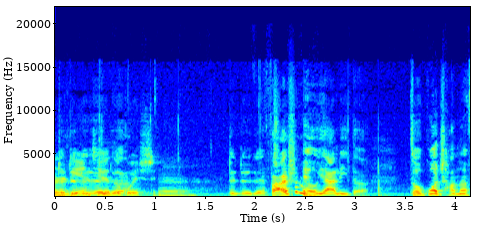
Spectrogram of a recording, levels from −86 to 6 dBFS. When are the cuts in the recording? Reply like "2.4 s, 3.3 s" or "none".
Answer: none

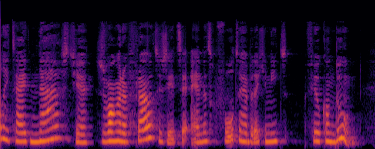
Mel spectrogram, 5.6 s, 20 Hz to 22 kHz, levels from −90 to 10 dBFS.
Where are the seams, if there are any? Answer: 1.4 s

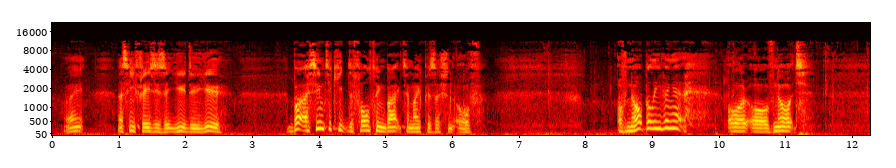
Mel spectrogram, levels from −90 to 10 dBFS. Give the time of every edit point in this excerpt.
3.5 s

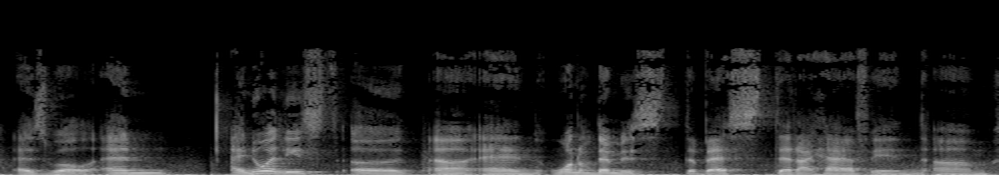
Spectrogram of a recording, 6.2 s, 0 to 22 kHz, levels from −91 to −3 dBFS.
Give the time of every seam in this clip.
2.6 s

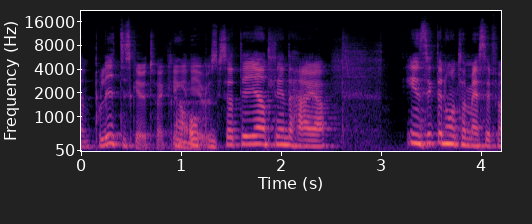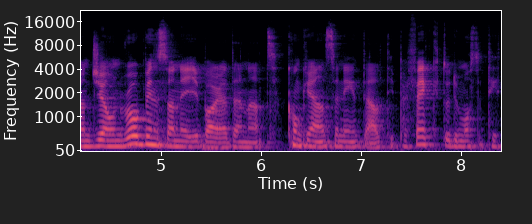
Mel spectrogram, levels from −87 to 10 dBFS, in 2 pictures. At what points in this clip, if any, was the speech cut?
1.4 s, 6.2 s

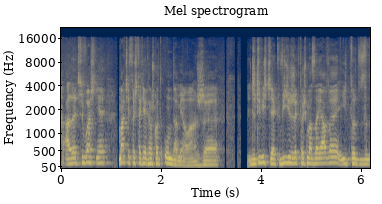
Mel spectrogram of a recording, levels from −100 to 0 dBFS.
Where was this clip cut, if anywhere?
none

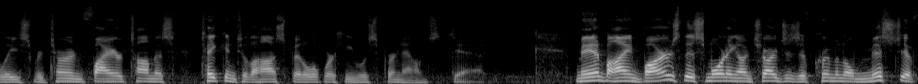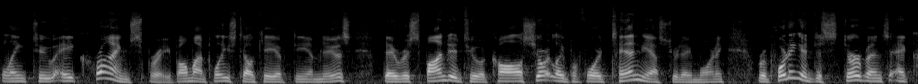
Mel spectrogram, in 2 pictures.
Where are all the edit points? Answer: none

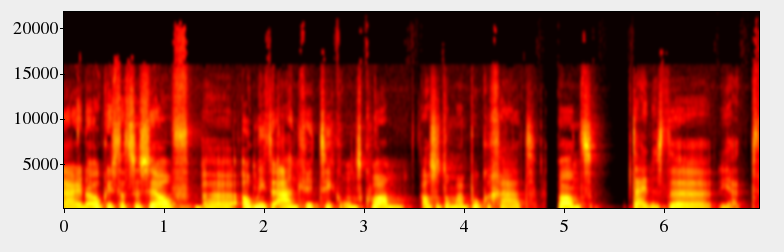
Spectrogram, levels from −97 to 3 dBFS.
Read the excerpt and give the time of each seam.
3.6 s, 4.8 s

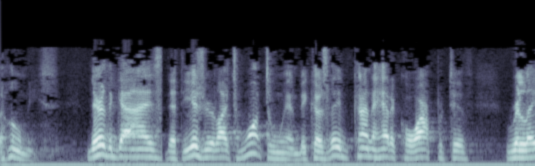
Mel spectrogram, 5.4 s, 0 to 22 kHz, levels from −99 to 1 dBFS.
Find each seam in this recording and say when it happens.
1.6 s

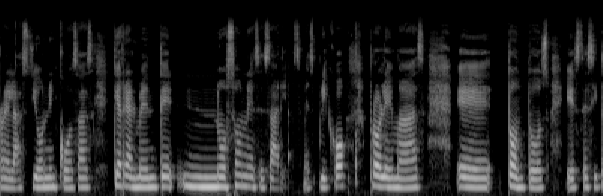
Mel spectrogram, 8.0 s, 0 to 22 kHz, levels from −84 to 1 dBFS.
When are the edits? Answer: none

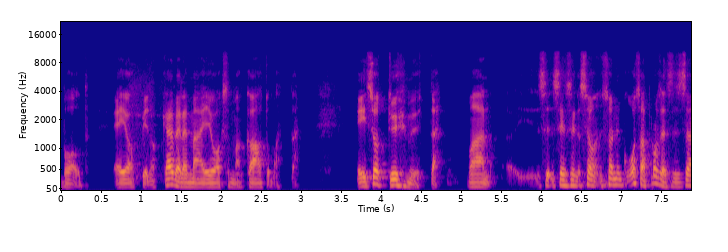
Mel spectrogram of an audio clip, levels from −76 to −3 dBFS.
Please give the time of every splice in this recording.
5.0 s

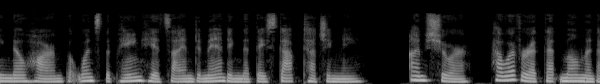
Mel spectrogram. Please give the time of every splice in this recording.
3.9 s

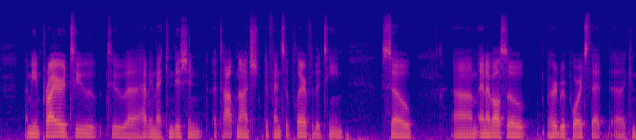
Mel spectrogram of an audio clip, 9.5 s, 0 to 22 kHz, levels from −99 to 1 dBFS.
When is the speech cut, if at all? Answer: 3.0 s

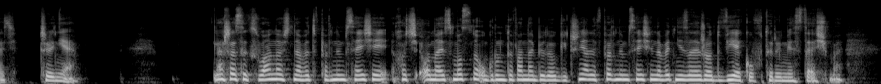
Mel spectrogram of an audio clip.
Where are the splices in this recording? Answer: none

